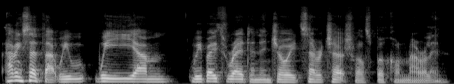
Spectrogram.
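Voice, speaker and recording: A man's voice: mid-range voice, steady tone, fairly quick, creaky. A middle-aged man co-hosting a podcast in casual chat, hesitant, circling back on his words with dry understatement. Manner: hesitant, repeats himself, dryly understated. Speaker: podcast co-host.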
